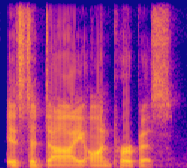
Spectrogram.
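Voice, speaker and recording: A man with a deep voice and a bright, clean tone talks in a loose, rambling way. He shares stories in a casual podcast chat. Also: unhurried, clean tone. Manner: rambling, laughs at own stories. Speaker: podcast co-host.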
